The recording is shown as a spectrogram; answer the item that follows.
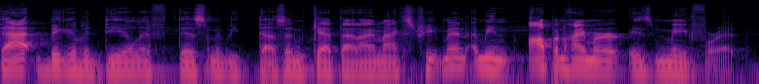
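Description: With an unremarkable speaking voice, a man speaks at a medium pitch and moderate pace in fairly even intonation. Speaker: film podcast co-host. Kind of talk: casual chat.

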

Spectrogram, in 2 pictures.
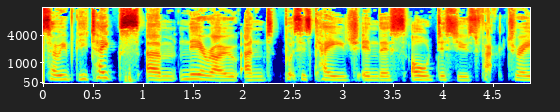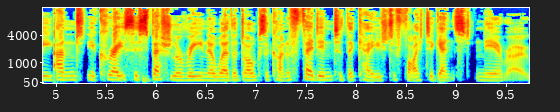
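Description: A woman with an unremarkable speaking voice talks at a moderate pace, with a fairly low pitch and fairly even intonation. She hardly pauses, and the sound is dry and close with no echo. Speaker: history professor. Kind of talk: interview storytelling.

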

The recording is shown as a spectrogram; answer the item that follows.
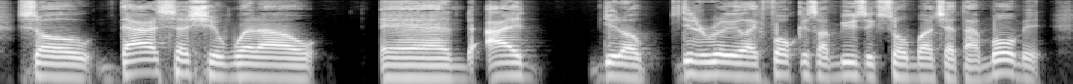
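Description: A man with a plain, everyday voice speaks fairly slowly with fairly even intonation and very even loudness, in a very clean recording with a silent background and a dry, close sound with no echo. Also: medium pitch for a man. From Kissimmee, Florida, Puerto Rican family. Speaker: music producer and rapper. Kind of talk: casual chat.

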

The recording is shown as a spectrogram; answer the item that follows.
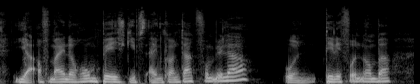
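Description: A man's dark, mellow tone comes through a very clean recording with a silent background. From Cameroon. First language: Bakossi (speaking German). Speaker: motivational speaker and consultant. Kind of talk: interview. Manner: animated.

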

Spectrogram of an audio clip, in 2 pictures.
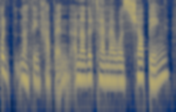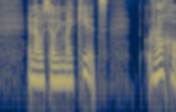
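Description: A woman with a Spanish accent talks at a very deep, low pitch and a moderate pace, with ordinary pitch variation, in a dry, close recording with no echo, a very clean recording with a silent background. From Mexico City. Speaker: tequila influencer and chef. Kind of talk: casual interview chat. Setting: studio.

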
